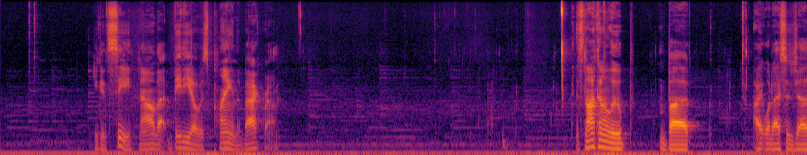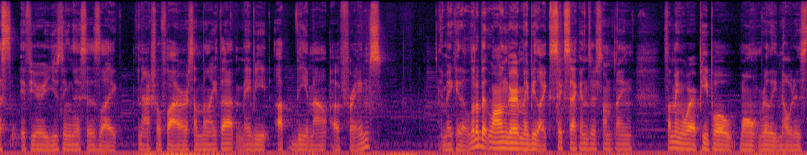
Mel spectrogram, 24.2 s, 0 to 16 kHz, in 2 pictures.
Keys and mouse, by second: 0.4 click.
